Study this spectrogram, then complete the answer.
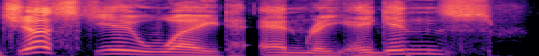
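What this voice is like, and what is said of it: Deliberately bad British accent. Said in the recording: “that pretty terrible British accent. English accent.”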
